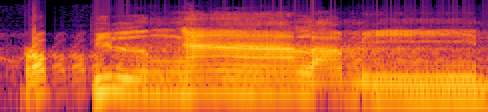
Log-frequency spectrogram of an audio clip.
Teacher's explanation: Sebagian daerah Magelang ke sana ain jadinya ngo.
